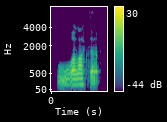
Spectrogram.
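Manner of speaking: usual speaking voice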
